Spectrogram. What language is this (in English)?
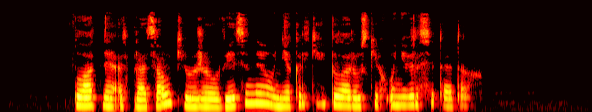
Belarusian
